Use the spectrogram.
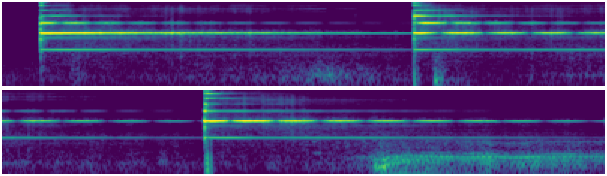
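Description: A chime bell rung three times during a tarot live stream, each bright metallic strike ringing out and slowly fading with a wavering shimmer, loud and close with no talk.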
